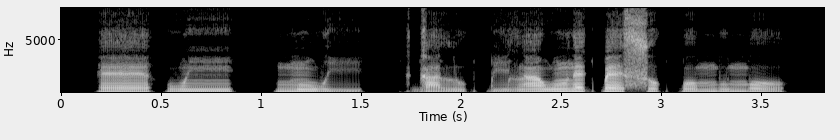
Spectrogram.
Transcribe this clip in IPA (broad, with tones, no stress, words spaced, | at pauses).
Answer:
ɛ˧ | wĩ˧ | mũ˧wi˨ | ɡa˨lu˨k͡pi˨ lã˨˦wũ˦ ɾɛ˦k͡pɛ˦˨ so˧ k͡po˧mu˦mo˦˨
